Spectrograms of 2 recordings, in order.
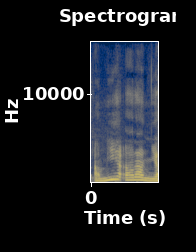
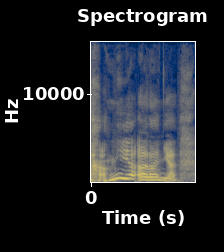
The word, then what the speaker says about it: Amiya Aranha: But please note the nya at the end of my name. It's not Aranha, it is Aranha. The nya sound is very important because it sounds like a kitty. It sounds like a kitty, and I love cats, and yeah, it's just a cute sound. You need to say nya in my name.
